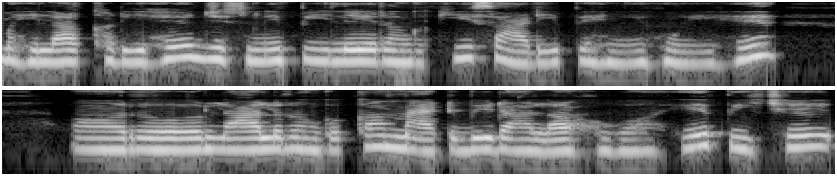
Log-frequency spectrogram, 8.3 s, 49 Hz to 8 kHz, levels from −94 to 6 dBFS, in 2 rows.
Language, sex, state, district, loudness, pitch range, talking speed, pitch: Hindi, female, Haryana, Charkhi Dadri, -16 LUFS, 210-240 Hz, 150 wpm, 220 Hz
